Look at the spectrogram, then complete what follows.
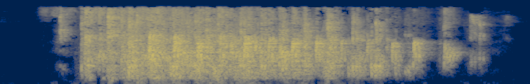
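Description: A burst of audience applause, many hands clapping in a dense, steady patter for about four seconds before tapering off into a few scattered final claps.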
